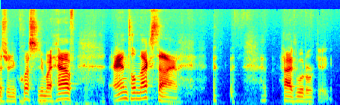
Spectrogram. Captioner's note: laugh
